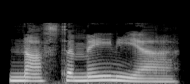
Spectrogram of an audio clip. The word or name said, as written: nostomania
